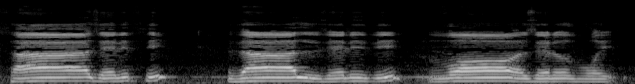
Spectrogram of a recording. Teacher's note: তো এই সা জাল জ যখন উচ্চারণ করবেন জিহ্বার আগা সামনের উপরে 2 দাঁতের আগার সঙ্গে লাগিয়ে উচ্চারণ করবেন। তার মধ্যে জটা মোটা হবে, জটা মোটা উচ্চারণ করবেন।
